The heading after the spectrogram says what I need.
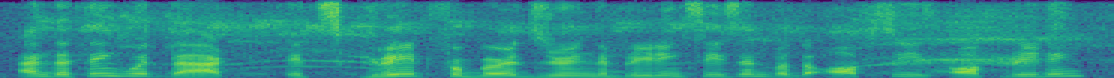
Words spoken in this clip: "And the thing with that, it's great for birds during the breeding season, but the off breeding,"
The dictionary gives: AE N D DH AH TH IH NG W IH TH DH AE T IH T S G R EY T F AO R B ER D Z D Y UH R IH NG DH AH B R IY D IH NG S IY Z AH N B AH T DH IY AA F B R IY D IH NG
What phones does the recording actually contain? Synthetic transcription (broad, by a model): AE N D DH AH T IH NG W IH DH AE T IH T S G R EY T F AO R B ER D Z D Y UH R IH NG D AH B R IY D IH NG S IY Z AH N B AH T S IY AA F B R IY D IH NG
